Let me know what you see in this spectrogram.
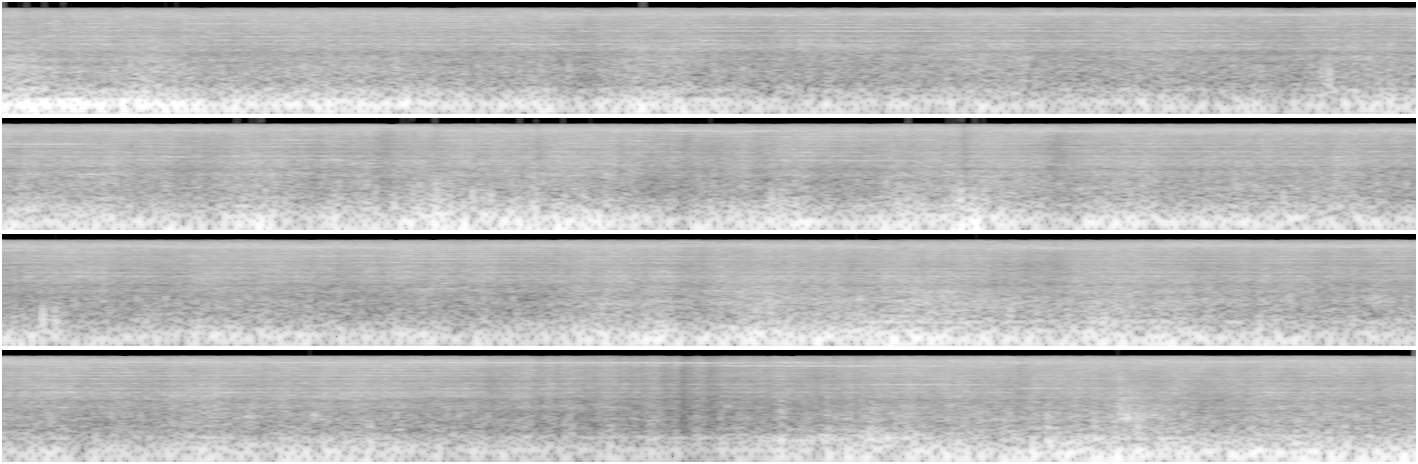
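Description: Iron ore hopper cars rolling past, steel wheels rumbling and clattering over the rail with a faint high wheel squeal.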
